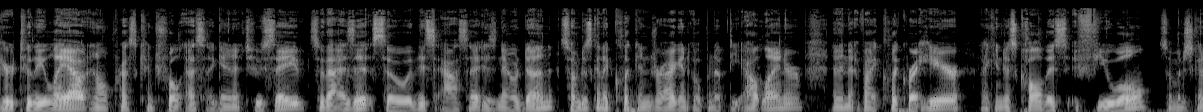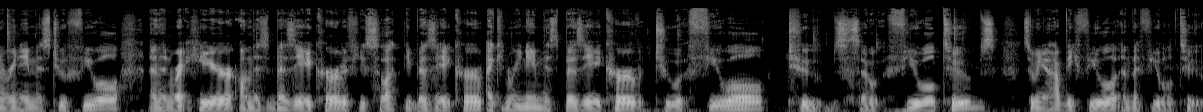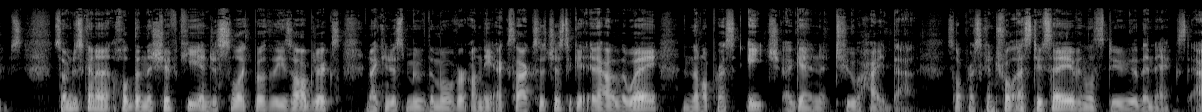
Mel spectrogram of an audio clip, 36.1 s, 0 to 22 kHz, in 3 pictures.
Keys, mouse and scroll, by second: 0.0 click, 0.4 scroll down 3, 0.6-2.3 shift+middle drag, 2.3 scroll down 2, 2.5-7.4 middle drag, 7.4 click, 7.9 right click, 9.6-14.6 drag, 16.1-21.4 drag, 22.7 click, 23.2 click, 23.6 middle click, 23.8 scroll down 2, 24.0-25.4 middle drag, 25.4 shift+right click, 26.2-27.2 scroll down 6, 26.5 shift+middle click, 27.2 g, 29.4 scroll down 1, 29.5 g, 30.4 scroll up 1, 31.4 h, 31.7 shift+middle click, 32.0-33.4 scroll up 3, 32.0 shift+middle click, 32.6 middle click, 33.4-34.6 middle drag, 34.6 a, 35.0-36.0 shift+middle drag.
